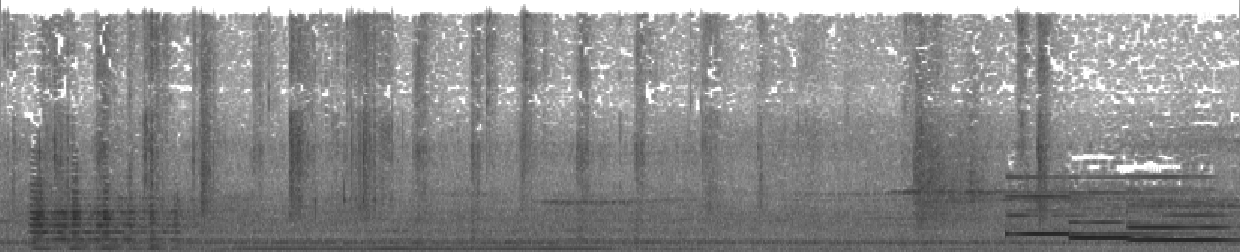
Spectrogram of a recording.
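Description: Railway platform background with a low horn-like tone, first in short pulses and then held for about three seconds. Near the end comes a descending three-note electronic chime, the loudest sound here: the Indian Railways public-address chime that comes before an automated train announcement.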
